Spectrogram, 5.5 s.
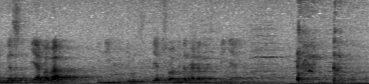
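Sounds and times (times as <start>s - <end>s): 
speech: 0.1s - 3.3s
man with an untreated cough coughing harshly: 4.4s - 5.4s.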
